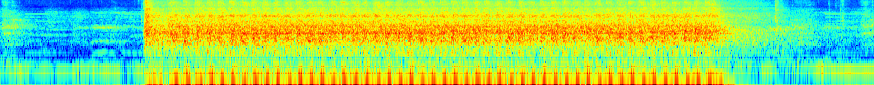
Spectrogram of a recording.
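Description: Straight-piped, big-turbo VW Jetta TDI diesel engine idling at the tailpipe, then revved abruptly about a second and a half in and held at high revs for about six seconds with a fast, even exhaust pulse. It then drops back to idle.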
